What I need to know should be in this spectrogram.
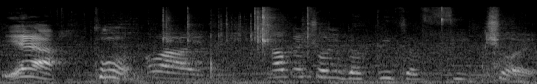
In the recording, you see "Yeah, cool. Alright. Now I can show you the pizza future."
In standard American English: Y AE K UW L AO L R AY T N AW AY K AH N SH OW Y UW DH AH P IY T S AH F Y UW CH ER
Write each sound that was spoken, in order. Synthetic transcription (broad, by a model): Y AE K UW L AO R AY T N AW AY K AH N SH OW Y UW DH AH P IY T AH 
